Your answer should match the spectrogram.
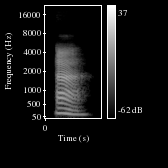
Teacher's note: Maka ikhfanya di sini juga dibaca tebal. A, tapi pengucapan a-nya tidak boleh ikut, cenderung ke nun, jangan ang, tapi a.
